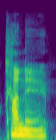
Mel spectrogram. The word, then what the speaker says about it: Cannae: Ja, Cannae, Cannae.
